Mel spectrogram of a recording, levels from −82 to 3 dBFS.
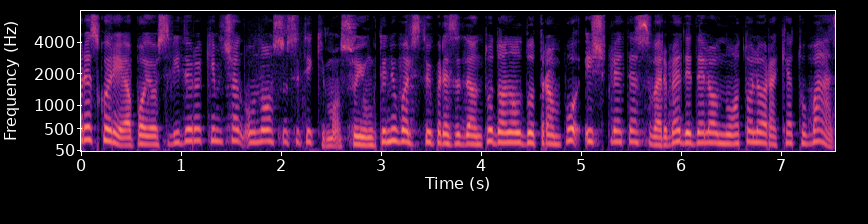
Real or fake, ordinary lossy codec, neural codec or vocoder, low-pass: real; AAC, 32 kbps; none; 7.2 kHz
